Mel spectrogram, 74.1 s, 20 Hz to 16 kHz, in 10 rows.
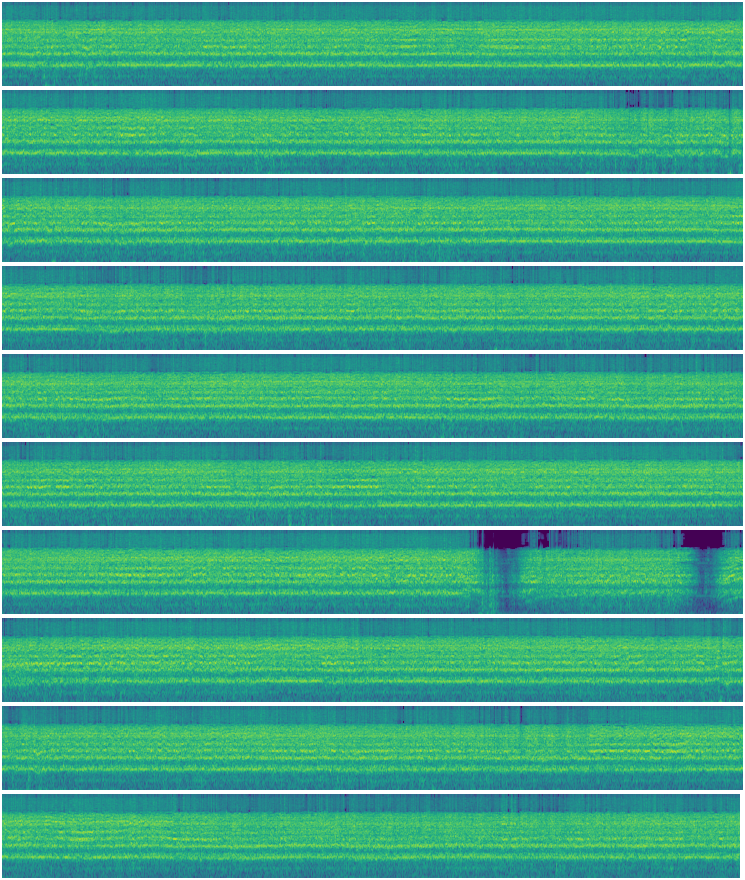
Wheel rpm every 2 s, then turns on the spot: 230, 230, 220, 220, 220, 230, 230, 220, 230, 230, 230, 230, 230, 230, 230, 220, 230, 230, 220, 230, 230, 230, 230, 210, 160, 140, 200, 230, 230, 230, 230, 230, 220, 220, 220, 230, 230.
50-52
